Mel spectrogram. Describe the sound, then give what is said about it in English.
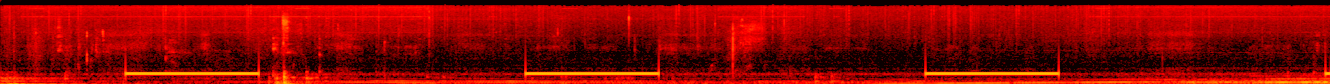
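A phone ringback tone from an outgoing call to a mother sounds three times, each steady two-second tone followed by several seconds of pause, heard over a low rumbling background with faint movement noise. “Okay, so I have to call her first.”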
